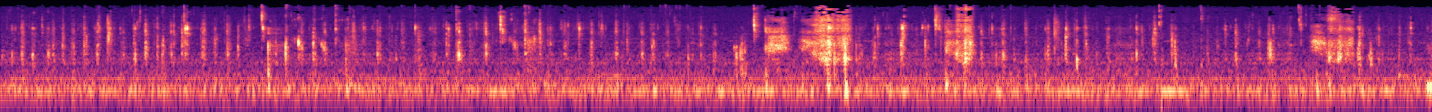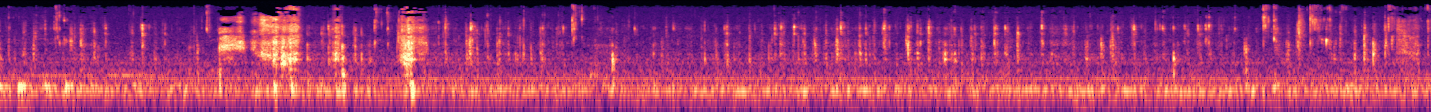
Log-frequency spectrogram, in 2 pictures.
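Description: Close-miked chewing and wet mouth clicks of someone eating spicy stir-fried beef intestines (makchang and gopchang) and seaweed rice balls, with several louder bursts of eating noise scattered through. A faint steady low hum runs underneath.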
